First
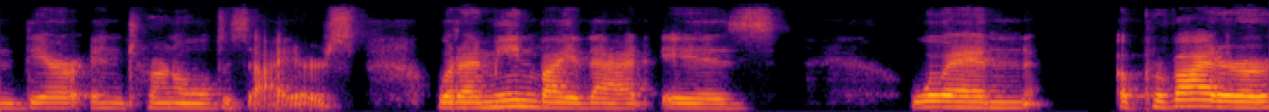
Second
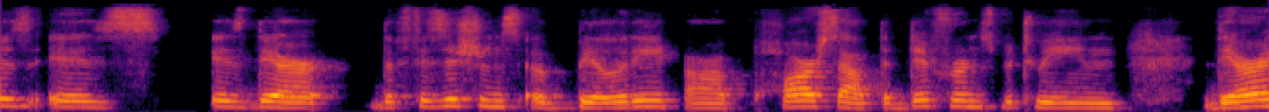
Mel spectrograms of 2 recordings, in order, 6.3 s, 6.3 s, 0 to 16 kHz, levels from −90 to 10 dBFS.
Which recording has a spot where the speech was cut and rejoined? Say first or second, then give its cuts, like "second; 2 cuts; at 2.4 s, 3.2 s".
second; 1 cut; at 3.4 s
